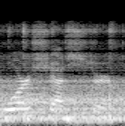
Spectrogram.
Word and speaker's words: Worcester: How do you pronounce it? Worcester.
